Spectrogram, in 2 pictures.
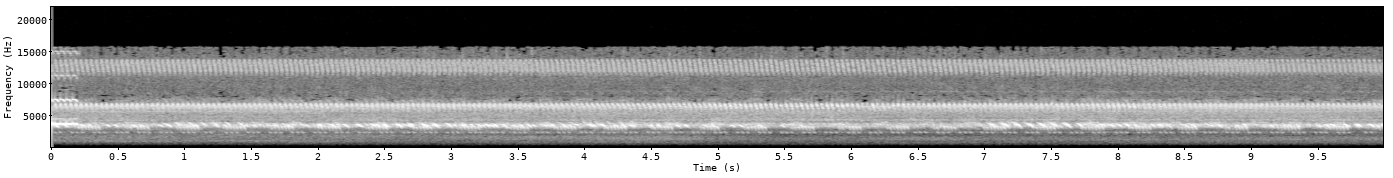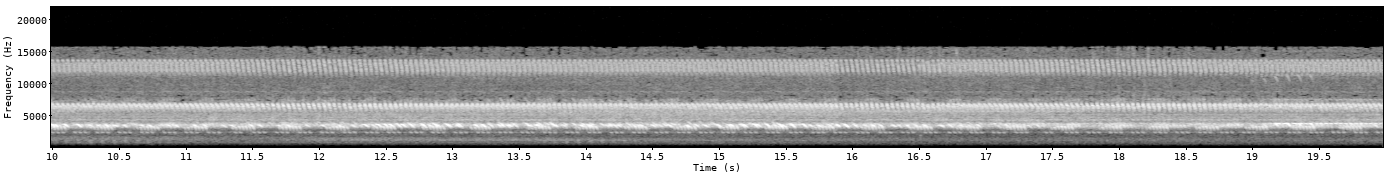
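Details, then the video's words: Bell crickets and crickets singing together in Narita, Chiba Prefecture, Japan, recorded on a TASCAM Portacapture X8; an unbroken high trilling chorus with rapid rhythmic pulses, plus a brief louder tick at the very start. "スズムシとコオロギの鳴き声 - Chirping of crickets"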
